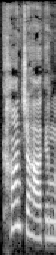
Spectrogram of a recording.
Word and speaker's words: Conshohocken: So first, we said it wrong. We thought it started with a P. It is, in fact, Conshohocken with a C.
